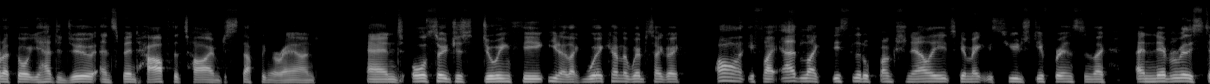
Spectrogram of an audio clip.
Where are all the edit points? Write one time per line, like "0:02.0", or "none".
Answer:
none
